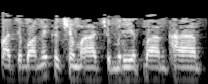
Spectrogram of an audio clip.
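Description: Speech only: a voice reading a radio news report.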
